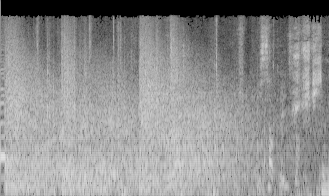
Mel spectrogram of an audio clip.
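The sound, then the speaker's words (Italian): Kalashnikov rifle gunfire during an armed attack in Paris, taken from an amateur recording: many rapid, sharp shots merge into dense, loud bursts that ease slightly toward the end. “Questi sono gli spari con i fucili Kalashnikov da parte di questi attentatori”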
